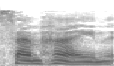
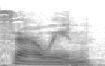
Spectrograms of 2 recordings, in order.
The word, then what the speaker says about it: Samhain: So anyway, it's also known as Samhain or Sam. A lot of people pronounce it Samhain, and it's not. It's Samhain.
